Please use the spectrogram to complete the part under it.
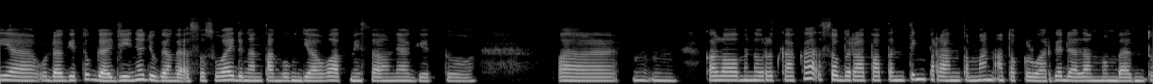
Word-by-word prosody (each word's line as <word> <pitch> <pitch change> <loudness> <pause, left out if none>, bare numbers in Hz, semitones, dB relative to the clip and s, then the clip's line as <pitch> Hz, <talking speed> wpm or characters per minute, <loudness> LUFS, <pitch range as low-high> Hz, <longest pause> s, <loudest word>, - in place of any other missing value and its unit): iya, 205 -1 +3 0.3
udah 180 -1 +3
gitu 190 +4 -1
gajinya 180 +3 +3
juga 180 -3 +4
enggak 160 -1 +1
sesuai 185 +3 +2
dengan 175 -2 +1
tanggung 175 0 0
jawab, 175 +1 +2
misalnya 175 0 -1 0.2
gitu. 165 +1 -6 1.1
Eee 170 -1 0 0.2
mhm. 185 -1 -3 0.4
Kalau 195 0 +3
menurut 195 0 0
Kakak, 265 +8 +1
seberapa 195 -2 +1
penting 195 +5 0
peran 185 -4 +1
teman 190 +3 +1
atau 185 -1 -3
keluarga 175 +1 0
dalam 175 0 +1
membantu 170 +1 0
180 Hz, 130 wpm, -24 LUFS, 170-195 Hz, 1.1 s, juga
